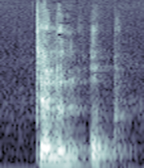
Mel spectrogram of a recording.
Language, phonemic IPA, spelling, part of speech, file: Dutch, /ˈtɛlə(n) ˈɔp/, tellen op, verb, Nl-tellen op.ogg
- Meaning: inflection of optellen: 1. plural present indicative 2. plural present subjunctive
